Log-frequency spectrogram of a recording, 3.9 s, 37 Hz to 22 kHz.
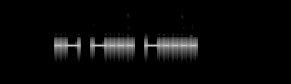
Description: Morse code, heard as a keyed tone, about 20 wpm, 700 Hz. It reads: AB6
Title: USA Call Sign Prefixes - Repeated 2x - 20wpm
